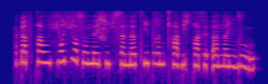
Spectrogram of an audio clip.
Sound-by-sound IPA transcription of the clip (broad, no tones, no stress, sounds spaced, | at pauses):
ɠ a f q e w u ç ɔ ç ɔ s o n ɘ ɕ o ç s ɐ n ɐ tʼ i p ʁ ɨ n qʰ ɘ ɠ ɨ ç q ɘ x ɘ ʔ ɐ n ɐ ɲ d u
